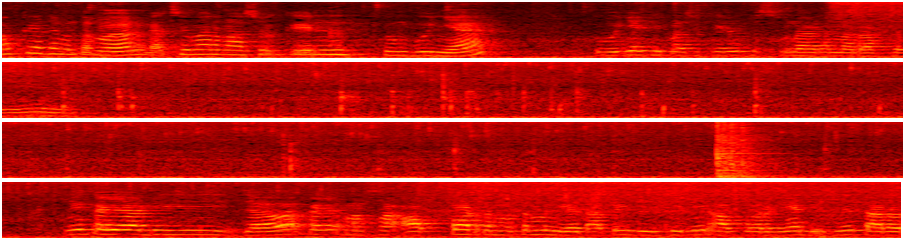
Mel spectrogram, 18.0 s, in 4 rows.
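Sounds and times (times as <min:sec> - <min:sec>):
spice paste sizzling in oil: 0:02.8 - 0:18.0
sharp knock: 0:12.6 - 0:13.0.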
